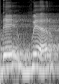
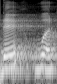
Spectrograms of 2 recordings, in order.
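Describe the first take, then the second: First: 'Were' is said drawn out, like 'wair'. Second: 'Were' is said short, like 'wer'. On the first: This is the form taught in schools. "शाळांमध्ये आपण वेअर वापर वेअर असा उच्चार काढतो" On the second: This is the everyday spoken form. "Spoken इंग्लिशमध्ये वर म्हटलं जातं"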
